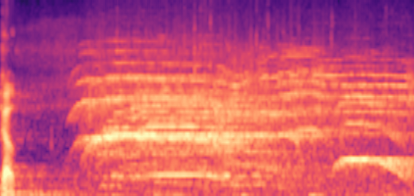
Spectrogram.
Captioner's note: audience cheers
